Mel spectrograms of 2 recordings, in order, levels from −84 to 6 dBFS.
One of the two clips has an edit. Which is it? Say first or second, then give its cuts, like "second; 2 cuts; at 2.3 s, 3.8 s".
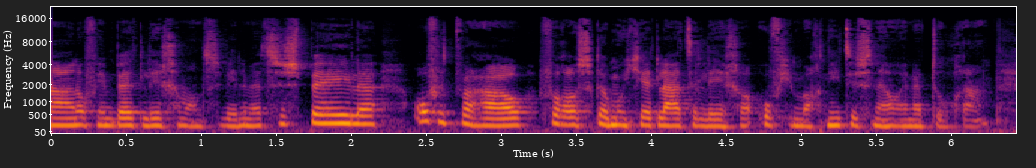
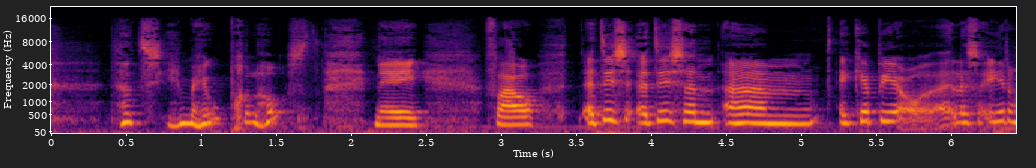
first; 2 cuts; at 2.7 s, 3.6 s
